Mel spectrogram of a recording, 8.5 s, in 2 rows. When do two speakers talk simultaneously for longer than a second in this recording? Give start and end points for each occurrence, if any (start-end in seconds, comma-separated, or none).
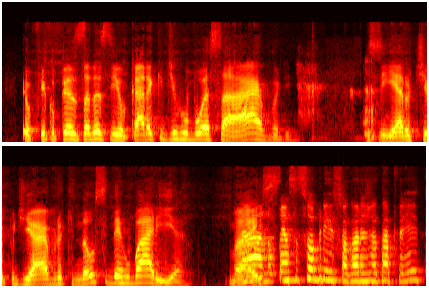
none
